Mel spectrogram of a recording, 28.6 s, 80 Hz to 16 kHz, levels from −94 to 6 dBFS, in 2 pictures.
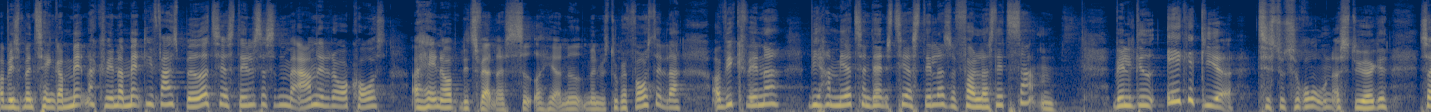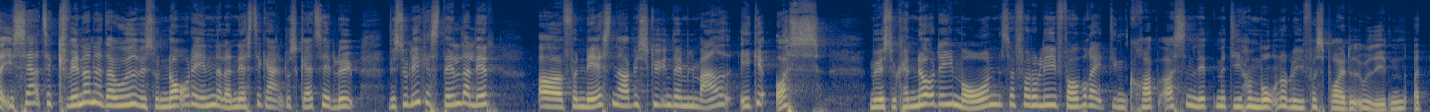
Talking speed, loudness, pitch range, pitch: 260 wpm, -27 LUFS, 200-260 Hz, 225 Hz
